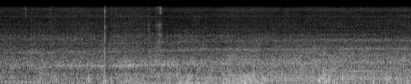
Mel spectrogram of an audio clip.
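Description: Motor scooter riding along at low speed: its small engine running steadily under a low rumble of road and wind noise.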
